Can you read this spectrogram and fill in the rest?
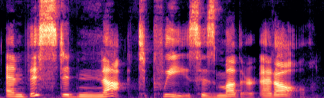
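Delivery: usual speaking voice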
